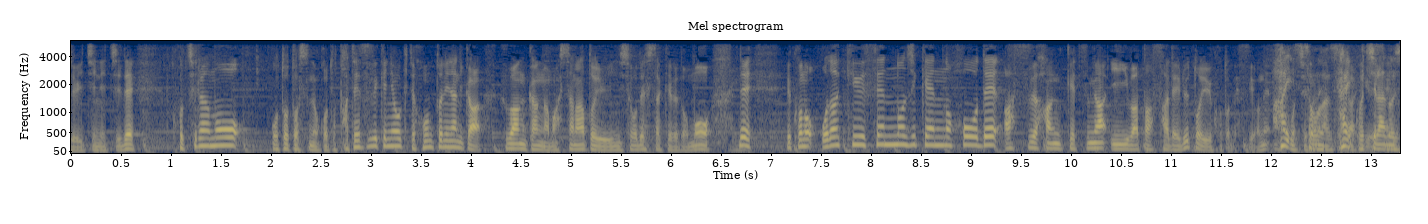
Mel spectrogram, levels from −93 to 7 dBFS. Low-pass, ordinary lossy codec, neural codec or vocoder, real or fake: 5.4 kHz; none; none; real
